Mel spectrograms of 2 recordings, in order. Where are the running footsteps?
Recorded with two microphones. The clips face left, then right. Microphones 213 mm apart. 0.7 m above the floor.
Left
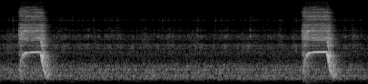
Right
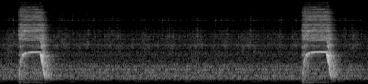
No running footsteps in this recording.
